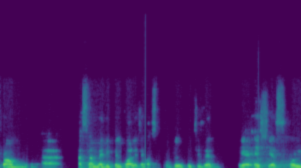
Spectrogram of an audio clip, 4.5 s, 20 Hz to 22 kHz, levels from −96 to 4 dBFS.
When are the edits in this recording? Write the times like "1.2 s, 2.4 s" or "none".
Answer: 2.2 s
